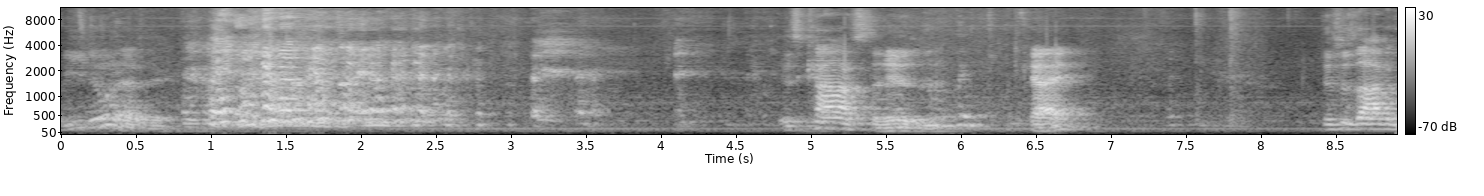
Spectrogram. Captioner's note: laughter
